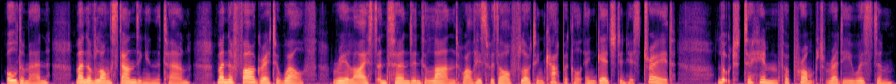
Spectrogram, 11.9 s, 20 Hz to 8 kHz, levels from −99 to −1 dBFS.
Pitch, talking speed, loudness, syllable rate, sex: 185 Hz, 170 wpm, -20 LUFS, 5.2 syllables/s, female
